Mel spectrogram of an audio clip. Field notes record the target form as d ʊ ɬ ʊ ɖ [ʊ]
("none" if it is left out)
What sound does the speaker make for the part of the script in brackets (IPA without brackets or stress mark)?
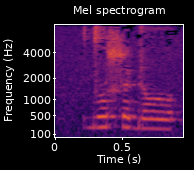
ʊ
